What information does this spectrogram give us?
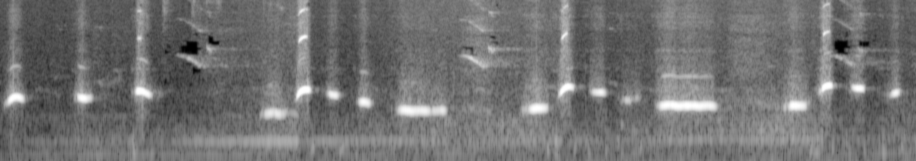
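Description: A young pied butcherbird sings clear, flute-like whistled notes, mostly single and sliding, about two every second, over a faint low indoor hum.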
